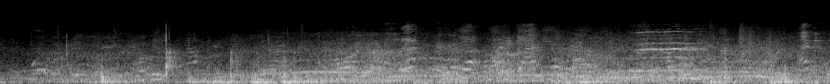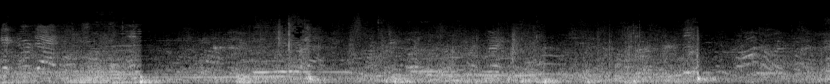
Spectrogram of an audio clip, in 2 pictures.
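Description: Children talk and chatter nearby.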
